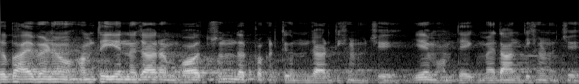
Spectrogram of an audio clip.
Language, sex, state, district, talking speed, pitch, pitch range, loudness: Garhwali, male, Uttarakhand, Tehri Garhwal, 215 wpm, 105 Hz, 95-115 Hz, -19 LUFS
